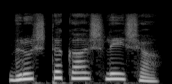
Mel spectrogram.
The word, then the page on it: ಘೃಷ್ಟಕಾಶ್ಲೇಷ: Kannada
